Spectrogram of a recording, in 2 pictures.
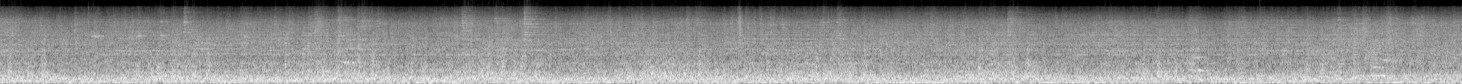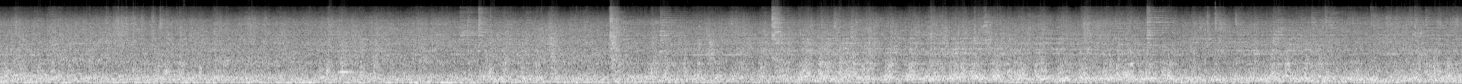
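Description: Freight train's covered hopper and tank cars rolling past: a loud, steady rumble of steel wheels on rail, with scattered clicks from the wheels running over the track.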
